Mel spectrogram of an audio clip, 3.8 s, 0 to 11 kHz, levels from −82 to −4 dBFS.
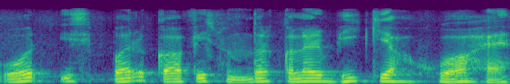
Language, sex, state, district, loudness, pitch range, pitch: Hindi, male, Uttar Pradesh, Saharanpur, -18 LUFS, 110-125 Hz, 120 Hz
